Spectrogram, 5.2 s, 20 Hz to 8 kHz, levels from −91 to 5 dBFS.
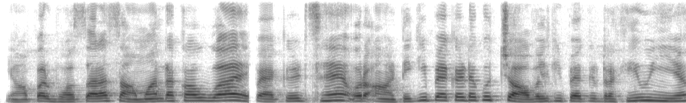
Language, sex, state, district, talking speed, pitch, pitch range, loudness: Hindi, female, Maharashtra, Dhule, 255 wpm, 205 Hz, 185-235 Hz, -23 LUFS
